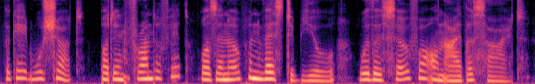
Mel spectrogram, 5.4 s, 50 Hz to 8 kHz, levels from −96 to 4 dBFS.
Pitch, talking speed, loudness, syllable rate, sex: 215 Hz, 215 wpm, -17 LUFS, 5.2 syllables/s, female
